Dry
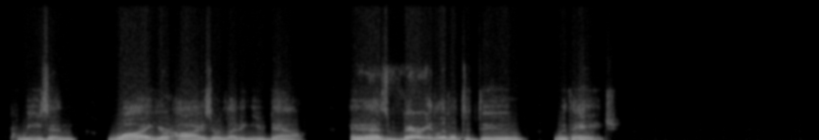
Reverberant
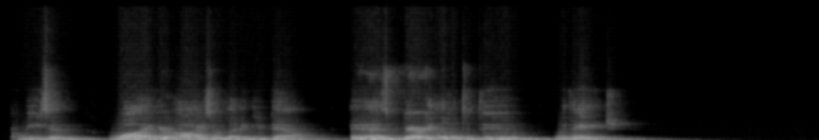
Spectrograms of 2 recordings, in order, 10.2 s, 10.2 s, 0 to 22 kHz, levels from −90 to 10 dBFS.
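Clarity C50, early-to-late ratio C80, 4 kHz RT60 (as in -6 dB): 5.5 dB, 8.0 dB, 0.65 s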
